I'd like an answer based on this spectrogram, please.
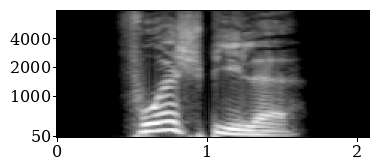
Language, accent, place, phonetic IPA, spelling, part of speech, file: German, Germany, Berlin, [ˈfoːɐ̯ˌʃpiːlə], Vorspiele, noun, De-Vorspiele.ogg
- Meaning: nominative/accusative/genitive plural of Vorspiel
